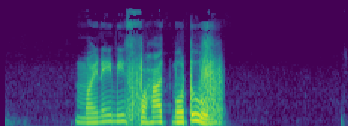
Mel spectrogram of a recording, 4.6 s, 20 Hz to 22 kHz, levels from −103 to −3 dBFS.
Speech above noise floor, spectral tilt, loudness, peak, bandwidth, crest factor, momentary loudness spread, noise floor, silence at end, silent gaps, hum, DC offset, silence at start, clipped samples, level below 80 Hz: 66 dB; -7.5 dB/octave; -16 LUFS; -2 dBFS; 16 kHz; 18 dB; 12 LU; -82 dBFS; 1.65 s; none; none; under 0.1%; 1 s; under 0.1%; -54 dBFS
